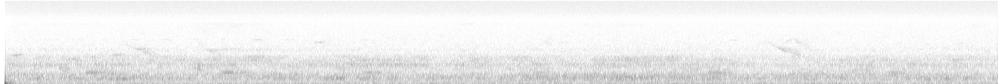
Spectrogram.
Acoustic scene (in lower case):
park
